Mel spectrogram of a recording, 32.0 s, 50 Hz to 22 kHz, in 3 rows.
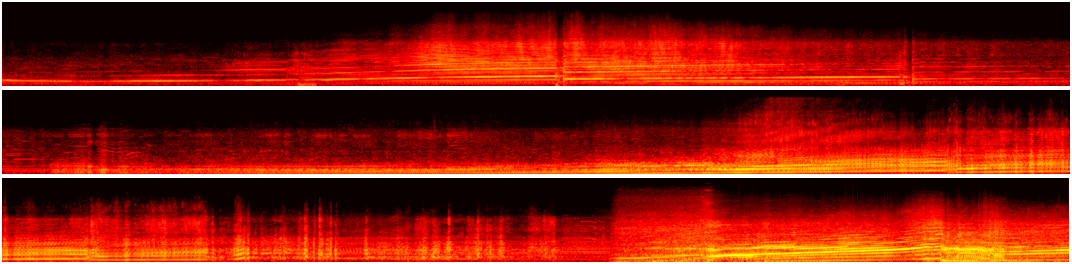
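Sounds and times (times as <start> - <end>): sports car engine accelerating: 27.4 - 32.0.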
